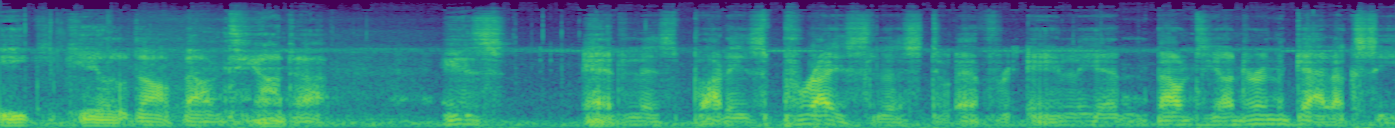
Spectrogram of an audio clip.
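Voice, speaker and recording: A man performs a put-on character voice over clear background noise. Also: medium pitch for a man, moderate pace. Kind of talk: audio drama dialogue.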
